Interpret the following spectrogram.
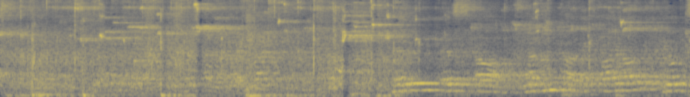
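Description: Table tennis balls clicking off bats and tables in a reverberant sports hall with several tables in play, over a hubbub of voices. From about five seconds in, a voice stands out clearly above the clicks.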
